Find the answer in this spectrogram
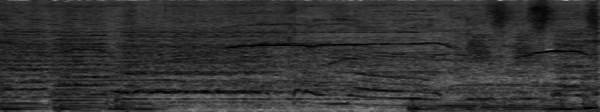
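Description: Stage-musical orchestral music with sustained chords and a gliding melodic line. The low bass notes drop out for a couple of seconds in the middle and come back before the end.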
